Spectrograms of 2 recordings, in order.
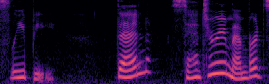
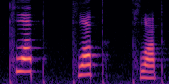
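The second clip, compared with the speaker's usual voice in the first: plopping sounds; 6 semitones higher, 7 dB louder, slower than usual. A narrator's reading. Gumdrops landing sound words.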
